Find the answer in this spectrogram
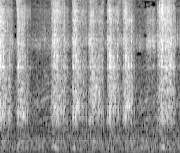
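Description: Electric nail drill with a gold barrel bit grinding gel polish off a thumbnail, a faint steady motor tone under quick rasping strokes, about five a second, as the bit is worked back and forth across the nail.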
